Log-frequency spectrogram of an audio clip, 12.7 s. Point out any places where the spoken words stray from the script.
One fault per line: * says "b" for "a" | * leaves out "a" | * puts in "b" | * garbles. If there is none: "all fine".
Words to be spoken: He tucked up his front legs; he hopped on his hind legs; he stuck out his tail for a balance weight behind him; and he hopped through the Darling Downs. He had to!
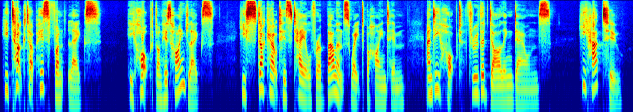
all fine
